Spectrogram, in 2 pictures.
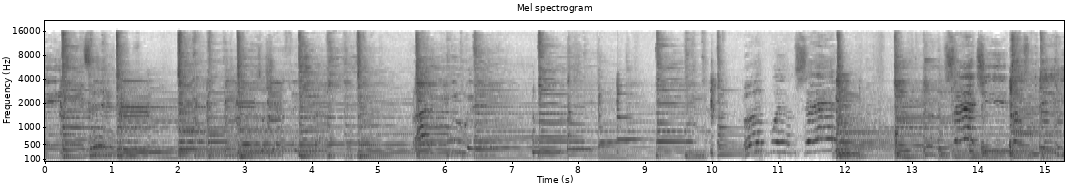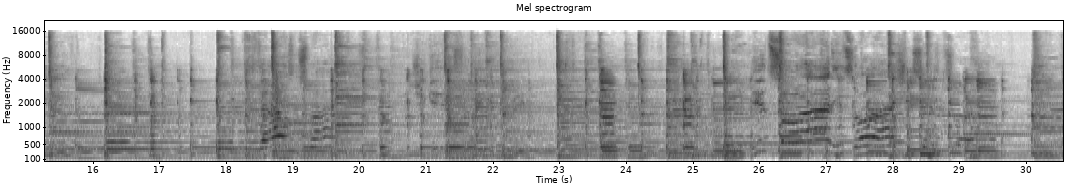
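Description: Live guitar music: an acoustic guitar strummed alongside an electric guitar played through an amplifier, playing together without a break, with lead notes that slide up and down in pitch.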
